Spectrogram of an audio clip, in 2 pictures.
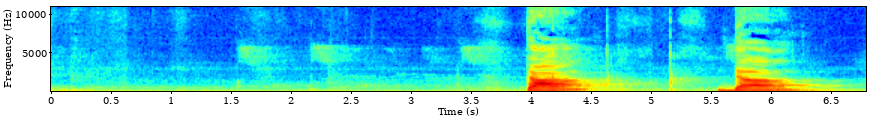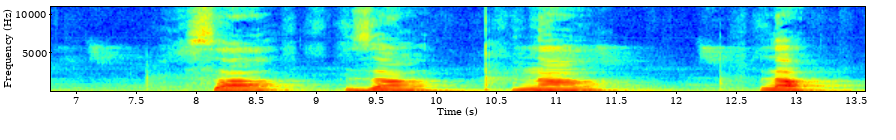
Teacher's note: ta, da, sa, za, na, la. These 6 are alveolar sounds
